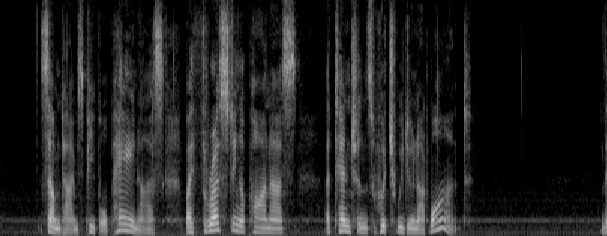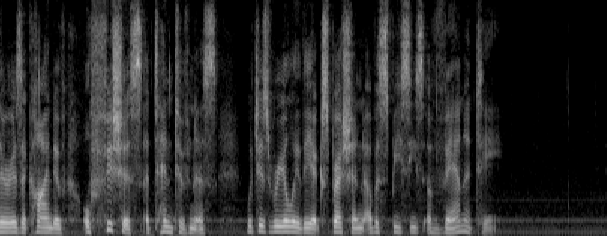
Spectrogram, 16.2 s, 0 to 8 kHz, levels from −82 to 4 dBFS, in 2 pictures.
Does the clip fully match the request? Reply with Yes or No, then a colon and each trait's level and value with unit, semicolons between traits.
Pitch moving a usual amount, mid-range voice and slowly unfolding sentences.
Yes: average, 3.6 semitones; medium, 160 Hz; slow, 115 wpm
